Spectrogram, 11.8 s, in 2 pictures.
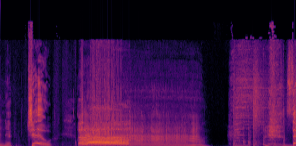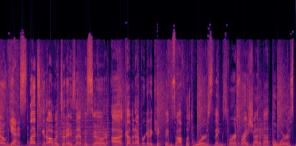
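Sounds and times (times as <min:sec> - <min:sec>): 
speech: 0:00.0 - 0:02.9, 0:06.0 - 0:11.8
muffled scream into a pillow: 0:01.6 - 0:04.2.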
